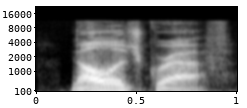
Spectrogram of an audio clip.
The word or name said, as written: Knowledge graph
